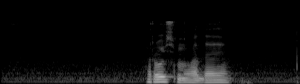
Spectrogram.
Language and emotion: Russian, neutral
